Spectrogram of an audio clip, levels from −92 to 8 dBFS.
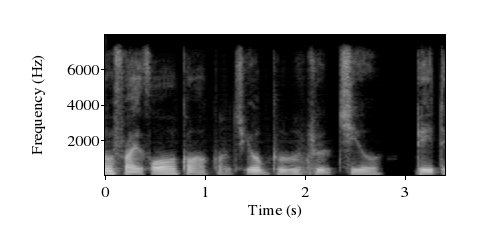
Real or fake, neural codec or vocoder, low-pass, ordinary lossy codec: fake; codec, 16 kHz, 1 kbps, X-Codec, HuBERT features, trained on LibriSpeech; 7.2 kHz; none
